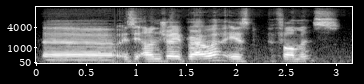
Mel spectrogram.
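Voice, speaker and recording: A man's voice: mid-range voice, unhurried, a bit bright, smooth, poor audio. A man hosting a casual, unscripted review chat, steering it along in a hesitant, trailing way. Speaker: host of review show.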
